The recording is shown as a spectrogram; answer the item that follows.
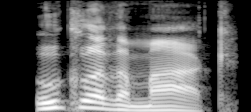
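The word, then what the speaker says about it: Ookla the Mok: Ookla the Mook? – Ookla the Mock.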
